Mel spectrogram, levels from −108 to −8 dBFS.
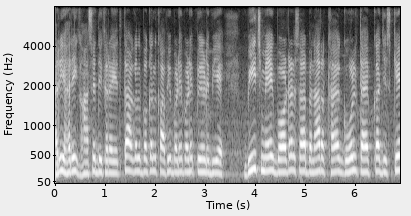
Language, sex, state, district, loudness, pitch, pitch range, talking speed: Hindi, male, Maharashtra, Chandrapur, -14 LUFS, 215 Hz, 205-230 Hz, 240 wpm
